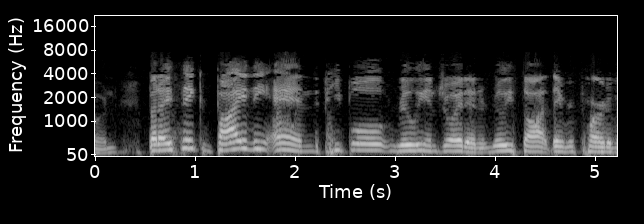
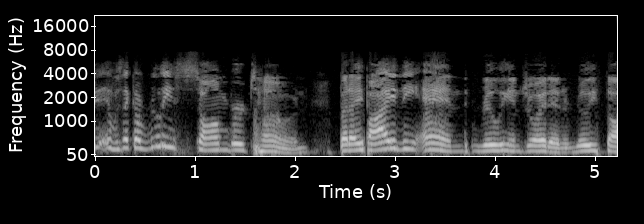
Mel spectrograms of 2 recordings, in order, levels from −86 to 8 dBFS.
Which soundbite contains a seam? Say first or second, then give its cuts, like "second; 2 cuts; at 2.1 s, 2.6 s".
second; 2 cuts; at 2.7 s, 3.8 s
